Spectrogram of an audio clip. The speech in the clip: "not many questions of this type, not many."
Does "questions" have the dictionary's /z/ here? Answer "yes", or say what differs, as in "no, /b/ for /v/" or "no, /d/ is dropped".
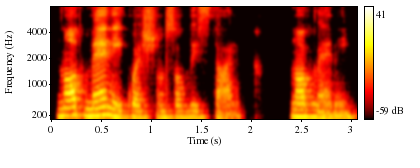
no, /s/ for /z/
